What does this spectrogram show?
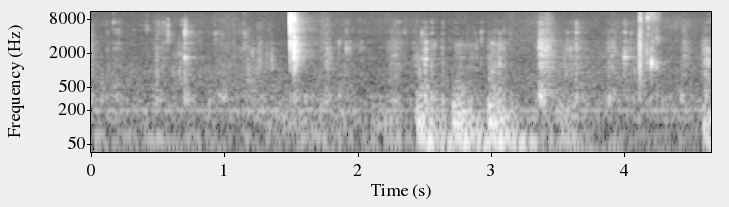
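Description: A person chewing a mouthful of breaded plant-based 'no chicken' with the mouth closed: faint, soft chews that come in a low rhythmic run in the second half, with a small sharp click or crunch about a second and a half in and another near the end.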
